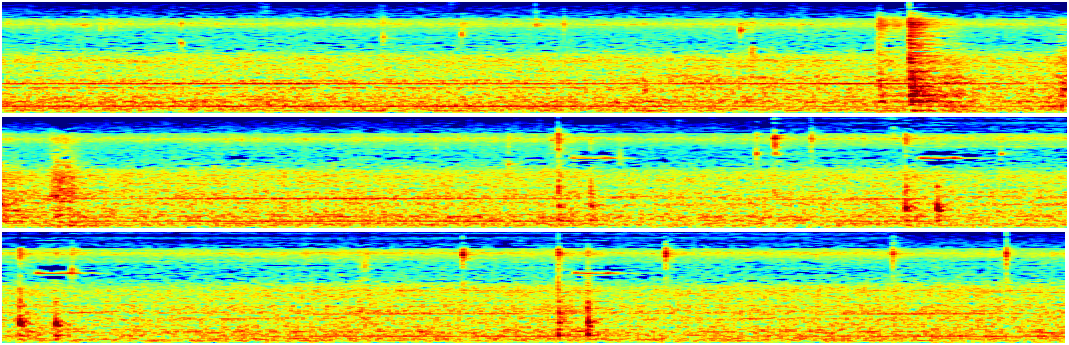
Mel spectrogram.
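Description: Chicken chops sizzling in hot mustard oil, a steady hiss with scattered pops and one louder pop about four and a half seconds in. An induction cooktop hums steadily and gives four short beeps in the second half as its buttons are pressed; its hum stops after the last beep.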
